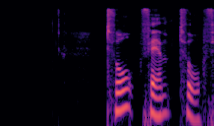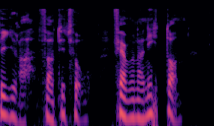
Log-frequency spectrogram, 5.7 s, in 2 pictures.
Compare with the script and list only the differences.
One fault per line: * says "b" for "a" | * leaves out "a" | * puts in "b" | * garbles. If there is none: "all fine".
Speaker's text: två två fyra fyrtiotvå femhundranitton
* puts in "fem"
